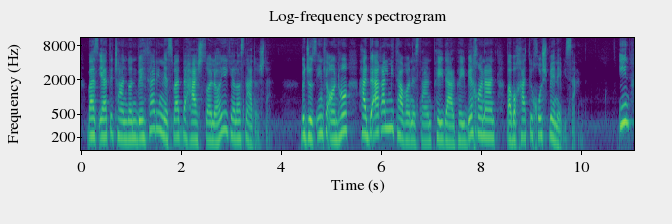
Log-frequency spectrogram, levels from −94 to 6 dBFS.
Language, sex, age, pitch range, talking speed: Persian, female, 30-49, 180-230 Hz, 135 wpm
